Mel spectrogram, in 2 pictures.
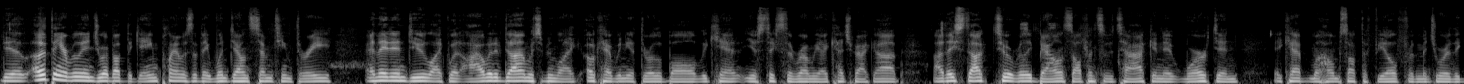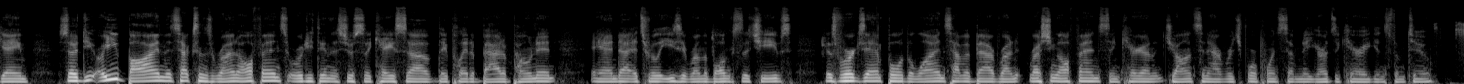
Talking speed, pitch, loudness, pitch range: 280 wpm, 135 Hz, -22 LUFS, 130-150 Hz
